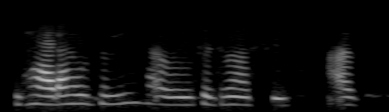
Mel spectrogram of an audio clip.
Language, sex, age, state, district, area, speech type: Odia, female, 45-60, Odisha, Angul, rural, conversation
